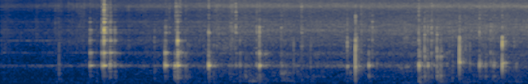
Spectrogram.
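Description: A spoon scraping and knocking jaggery out of a bowl, the lumps dropping into a nonstick kadhai: a run of irregular light clicks and knocks starting about a second and a half in, over a faint steady hiss.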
